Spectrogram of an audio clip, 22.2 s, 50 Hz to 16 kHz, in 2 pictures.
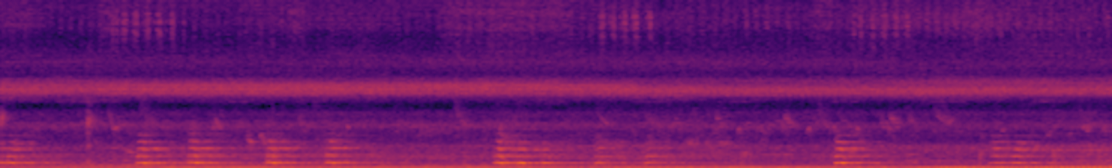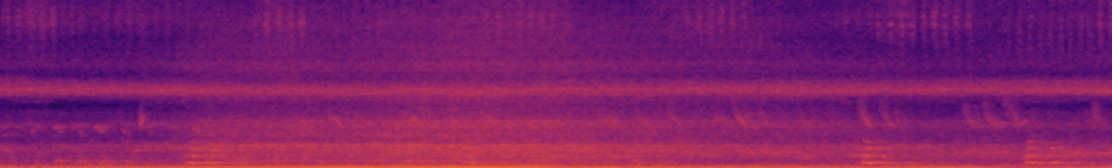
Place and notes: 金龍湖, Xizhi Dist., New Taipei City - Dogs barking
Early in the morning, At the lake, Dogs barking
Binaural recordings, Sony PCM D50
16 July 2012, 05:53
